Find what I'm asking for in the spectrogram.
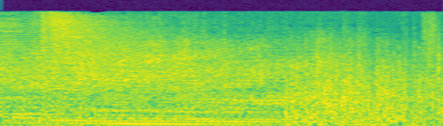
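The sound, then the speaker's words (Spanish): Airplanes dive overhead during an army attack on miners, giving a loud, steady engine roar with low humming tones that holds at a constant level throughout, with no voices. “Los aviones. Terrible, terrible. Los aviones caían en picada sobre nosotros,”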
